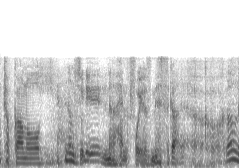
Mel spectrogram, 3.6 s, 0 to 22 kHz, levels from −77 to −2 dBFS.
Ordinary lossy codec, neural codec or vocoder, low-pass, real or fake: none; codec, 16 kHz, 0.5 kbps, X-Codec, HuBERT features, trained on LibriSpeech; 5.4 kHz; fake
